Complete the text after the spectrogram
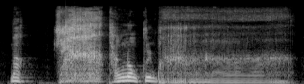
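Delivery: very slow, low and stretched; drawn-out. Acted. Preacher jokes about the gourd vine, slow and low. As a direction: drag it out comically.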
